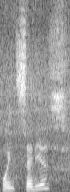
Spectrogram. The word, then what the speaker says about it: poinsettias: And I do pronounce it poinsettias. I believe that's the proper way. I know as a kid watch and Johnny Carson they would debate how to pronounce it. I think Johnny was Quincetius.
